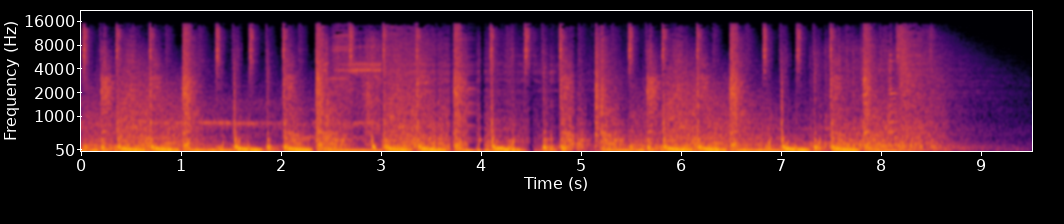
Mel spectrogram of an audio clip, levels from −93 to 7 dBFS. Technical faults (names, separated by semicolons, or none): repeated packet loss (robotic sound)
